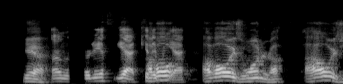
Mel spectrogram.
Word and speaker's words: Quinnipiac: What, Quinnipiac? Yeah. On the 30th? Yeah, Quinnipiac. I've always wondered. I always used to call them Quinnipiac. Yeah. And I guess the Q is kind of like a K, apparently.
